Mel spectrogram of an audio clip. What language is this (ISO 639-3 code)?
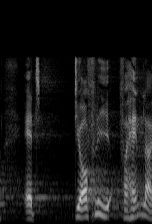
dan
